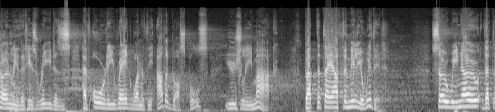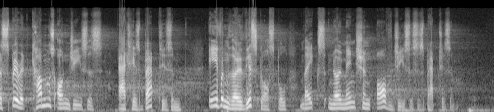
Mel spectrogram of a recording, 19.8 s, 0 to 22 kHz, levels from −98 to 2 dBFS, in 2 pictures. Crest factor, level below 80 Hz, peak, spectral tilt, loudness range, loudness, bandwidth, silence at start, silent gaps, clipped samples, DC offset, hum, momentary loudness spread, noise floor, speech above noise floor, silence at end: 14 dB; -40 dBFS; 0 dBFS; -3 dB/octave; 6 LU; -13 LUFS; 17 kHz; 0 s; none; under 0.1%; under 0.1%; none; 13 LU; -42 dBFS; 29 dB; 0.45 s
